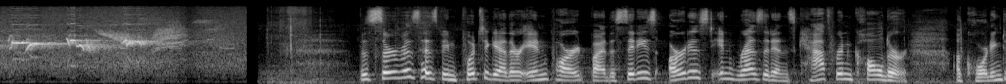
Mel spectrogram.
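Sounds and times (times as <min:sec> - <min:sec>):
birds chirping and trilling in late spring: 0:00.0 - 0:02.5
speech: 0:03.6 - 0:10.0.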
